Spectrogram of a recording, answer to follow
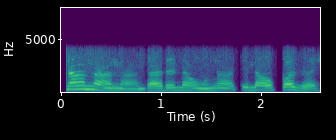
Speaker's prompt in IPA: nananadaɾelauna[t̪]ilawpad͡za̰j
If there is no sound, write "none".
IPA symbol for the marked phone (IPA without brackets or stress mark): t̪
